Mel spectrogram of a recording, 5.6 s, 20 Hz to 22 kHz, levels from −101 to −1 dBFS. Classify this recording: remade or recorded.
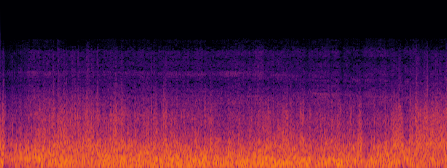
recorded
